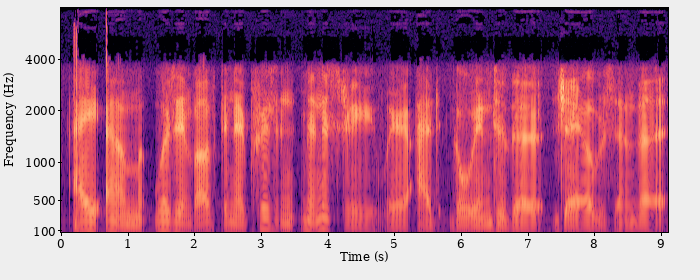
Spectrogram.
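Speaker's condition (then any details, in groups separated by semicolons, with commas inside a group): Cerebral palsy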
